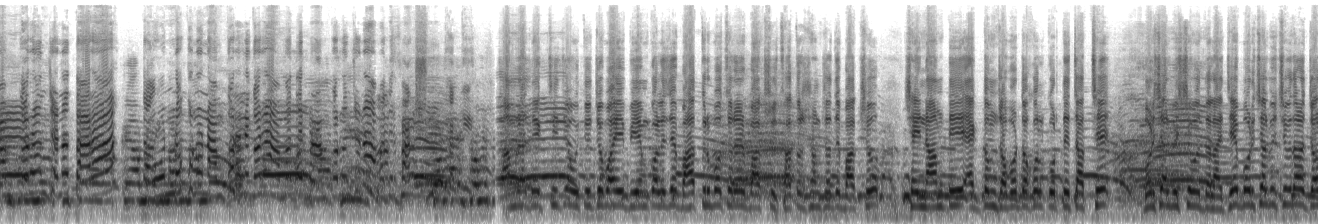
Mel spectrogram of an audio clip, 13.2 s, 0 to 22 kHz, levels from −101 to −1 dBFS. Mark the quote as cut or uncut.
uncut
